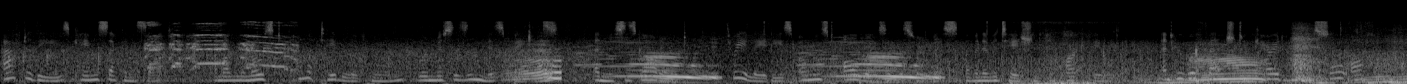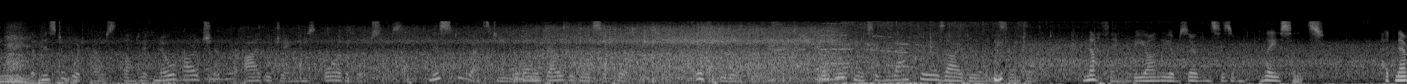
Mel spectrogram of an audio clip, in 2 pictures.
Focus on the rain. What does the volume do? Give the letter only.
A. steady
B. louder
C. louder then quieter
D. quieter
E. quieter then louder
B.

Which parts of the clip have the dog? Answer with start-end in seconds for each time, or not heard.
not heard.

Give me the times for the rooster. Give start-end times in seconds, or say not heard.
1.4-3.0, 21.9-23.4.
